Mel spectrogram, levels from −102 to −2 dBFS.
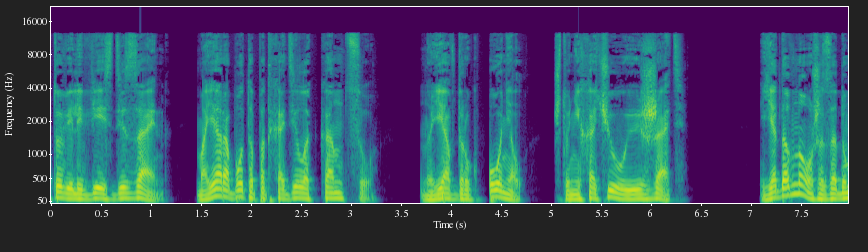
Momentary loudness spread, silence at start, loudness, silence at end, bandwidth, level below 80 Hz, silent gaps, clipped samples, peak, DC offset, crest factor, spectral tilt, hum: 11 LU; 0.05 s; -15 LUFS; 0 s; 13 kHz; -32 dBFS; 3.50-3.69 s, 4.95-5.03 s, 6.46-6.85 s, 6.99-7.08 s; under 0.1%; 0 dBFS; under 0.1%; 16 dB; -6 dB/octave; none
